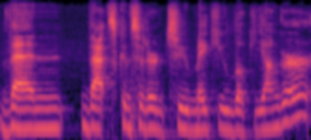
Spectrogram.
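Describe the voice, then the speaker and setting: A woman talks at a fairly slow pace with a fairly low pitch. She has a normal speaking voice. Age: 60s. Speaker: author and executive coach. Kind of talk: podcast interview.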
